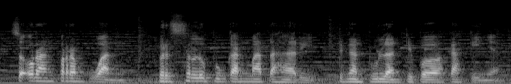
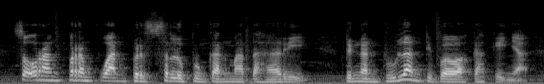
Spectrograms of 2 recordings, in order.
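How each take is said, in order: The two takes are said the same way.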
